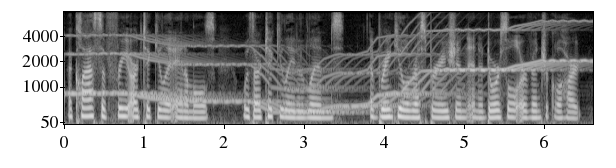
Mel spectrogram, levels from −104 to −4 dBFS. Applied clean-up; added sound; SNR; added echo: none; Musical instrument; 9 dB; none.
